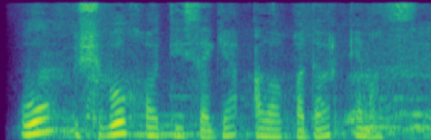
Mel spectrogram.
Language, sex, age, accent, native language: Uzbek, female, 19-29, Namangan, Uzbek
